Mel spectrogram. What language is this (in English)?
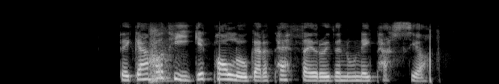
Welsh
